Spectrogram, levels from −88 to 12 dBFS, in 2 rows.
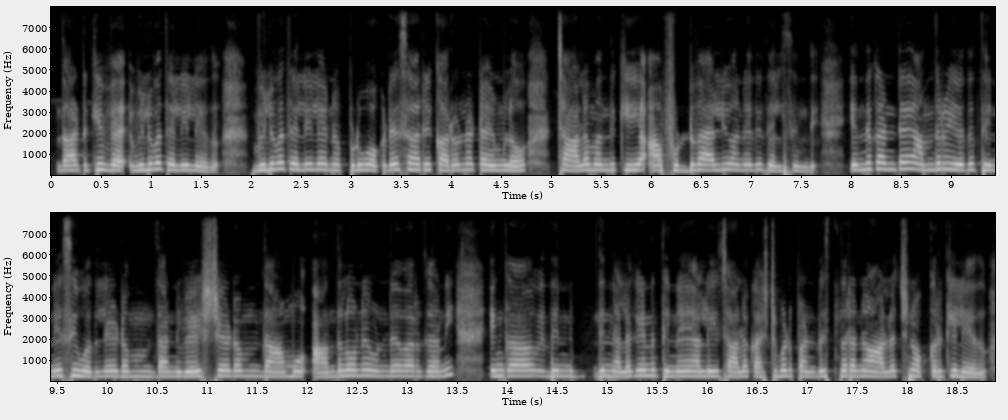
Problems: background sounds at intervals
